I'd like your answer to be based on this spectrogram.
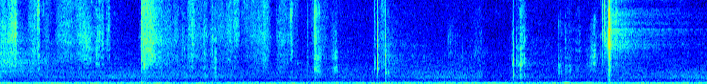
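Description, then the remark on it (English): Tarot cards being shuffled and drawn: soft papery riffles and a scattering of crisp, irregular snaps over a steady low background hum, with no one speaking. “shuffle and pick.”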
